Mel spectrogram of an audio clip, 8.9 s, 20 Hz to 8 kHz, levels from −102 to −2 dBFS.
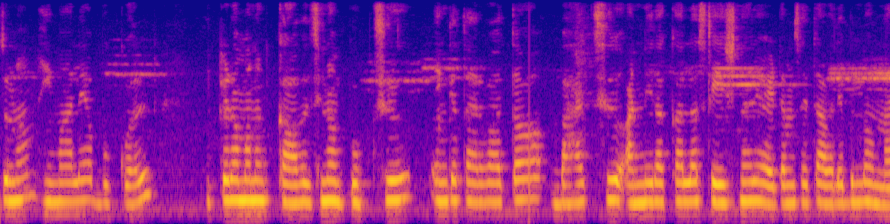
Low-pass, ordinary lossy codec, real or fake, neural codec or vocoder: none; none; real; none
